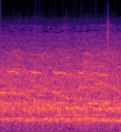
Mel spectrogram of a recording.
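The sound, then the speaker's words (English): A large crowd roars and cheers steadily at a Donald Trump rally in South Carolina, a dense, continuous wash of many voices with no breaks, loud throughout the short stretch. “Wow, listen to that crowd.”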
